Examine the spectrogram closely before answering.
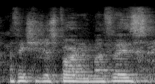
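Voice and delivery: a hint of a dazed buddy; low stunned voice. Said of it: "he just looks up and goes".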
